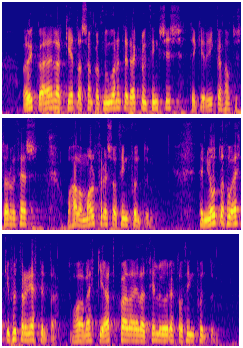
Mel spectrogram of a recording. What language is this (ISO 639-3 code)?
isl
